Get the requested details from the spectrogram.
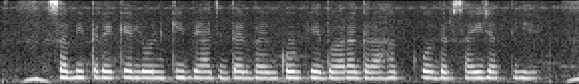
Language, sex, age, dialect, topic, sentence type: Hindi, female, 18-24, Awadhi Bundeli, banking, statement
